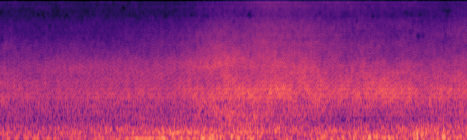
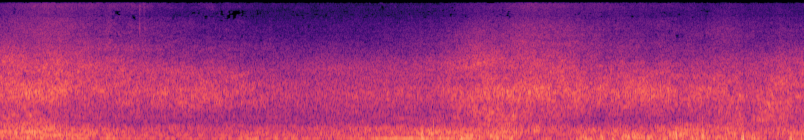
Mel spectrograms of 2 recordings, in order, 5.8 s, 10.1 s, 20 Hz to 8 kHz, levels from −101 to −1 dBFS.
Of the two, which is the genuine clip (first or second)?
second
